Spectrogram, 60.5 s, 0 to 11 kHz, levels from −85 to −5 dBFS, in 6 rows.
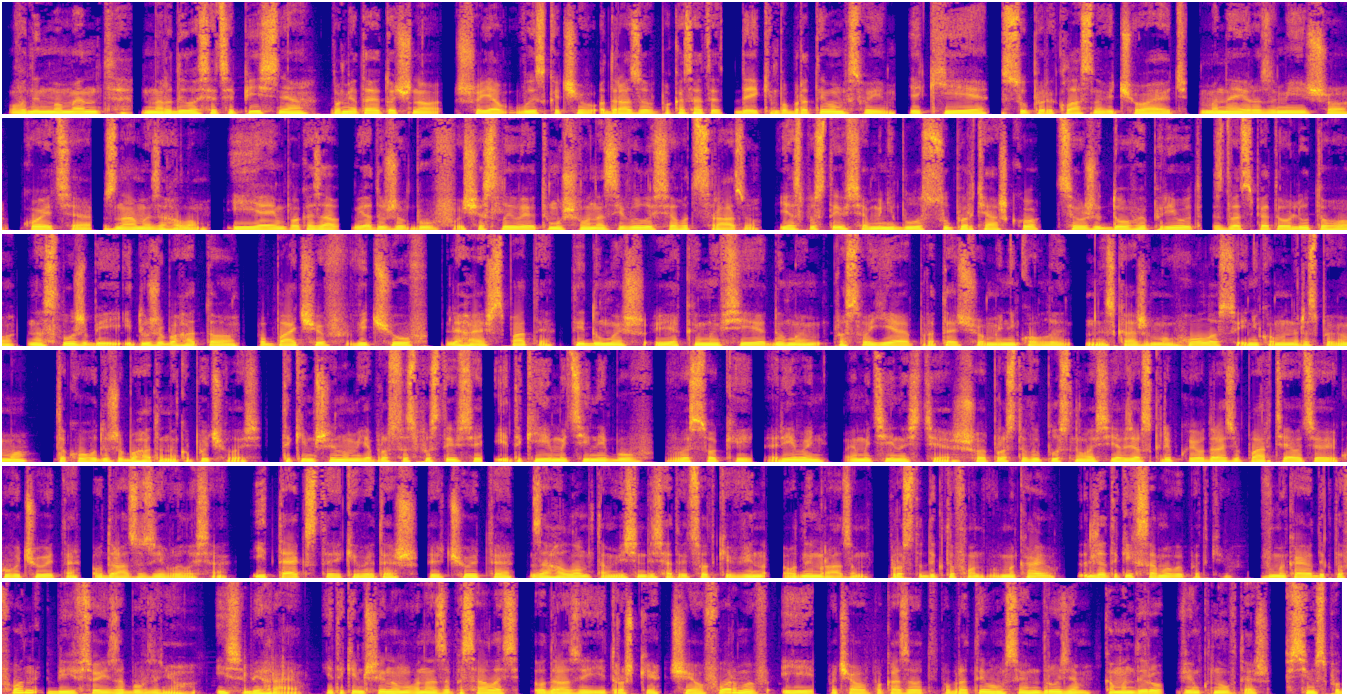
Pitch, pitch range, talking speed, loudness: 115 Hz, 110-125 Hz, 165 wpm, -10 LUFS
